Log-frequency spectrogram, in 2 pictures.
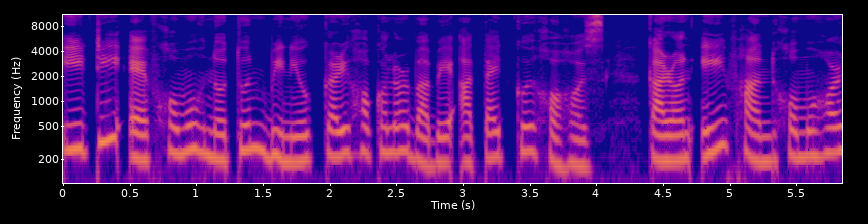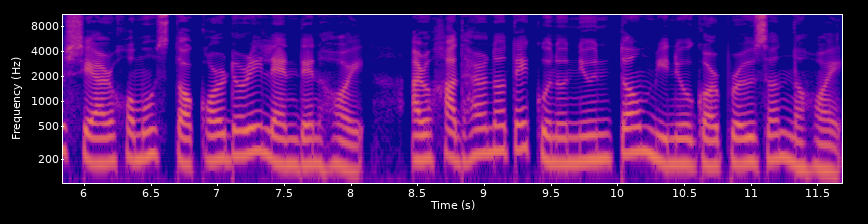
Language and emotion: Assamese, neutral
